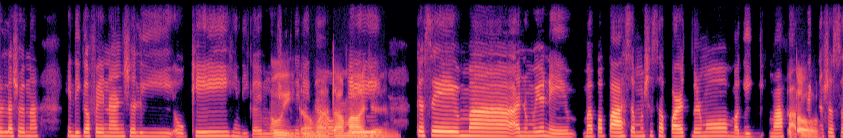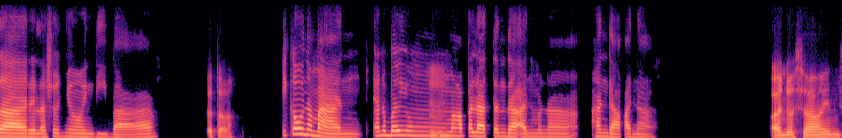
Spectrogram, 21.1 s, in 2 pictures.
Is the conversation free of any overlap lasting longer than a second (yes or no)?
no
